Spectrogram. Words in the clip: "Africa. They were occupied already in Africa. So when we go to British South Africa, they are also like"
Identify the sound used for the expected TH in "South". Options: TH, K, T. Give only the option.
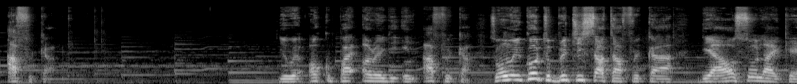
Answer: T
